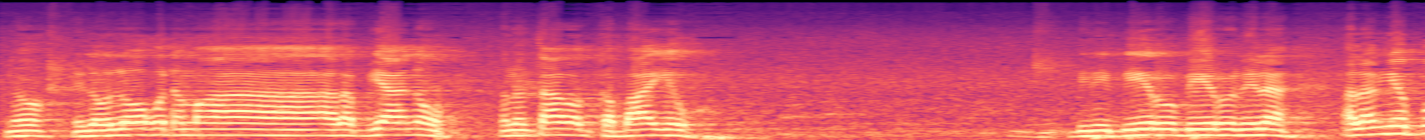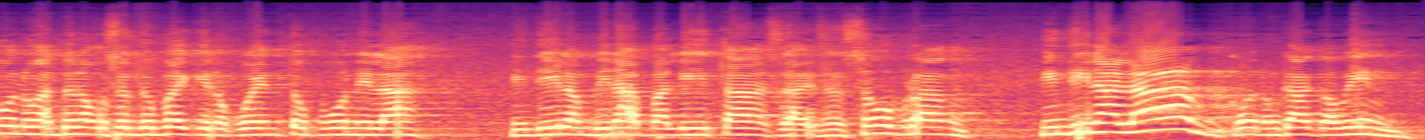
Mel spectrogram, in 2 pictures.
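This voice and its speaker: High-voiced Filipino pastor telling a story. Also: male voice, moderate pace, a little hiss or hum, poor audio. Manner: animated, rising to shouts when voicing pleas. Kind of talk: storytelling sermon.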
